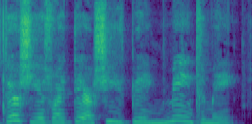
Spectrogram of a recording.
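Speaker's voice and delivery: put-on a little kid tattling to his big sister; little boy whining that the lady is mean; whiny little boy.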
